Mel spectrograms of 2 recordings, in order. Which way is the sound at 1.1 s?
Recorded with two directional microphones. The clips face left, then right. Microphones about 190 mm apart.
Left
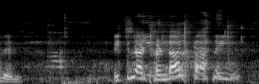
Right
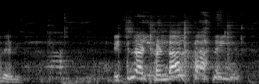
40° left (ahead or behind).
